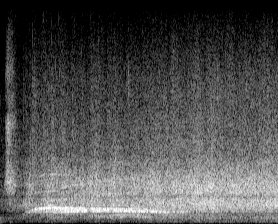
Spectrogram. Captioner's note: audience applauding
